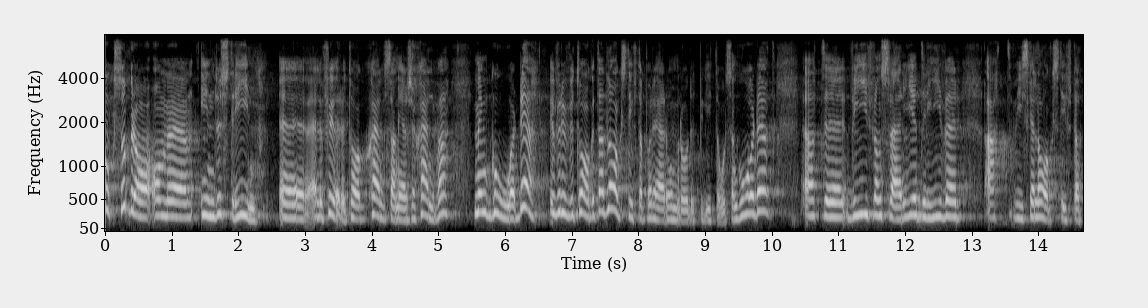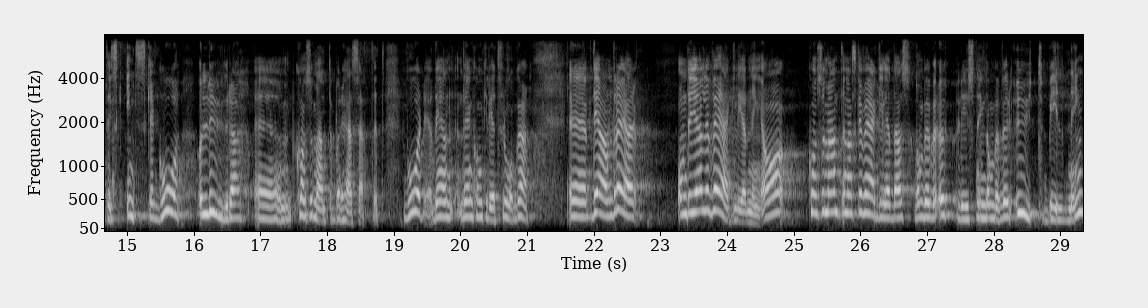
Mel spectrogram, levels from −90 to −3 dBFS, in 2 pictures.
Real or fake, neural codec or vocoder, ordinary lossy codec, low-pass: fake; codec, 16 kHz, 16 kbps, FunCodec, trained on LibriTTS, 50 frames a second; none; 7.2 kHz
